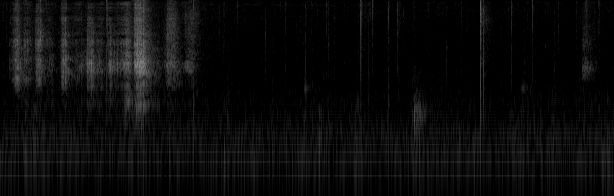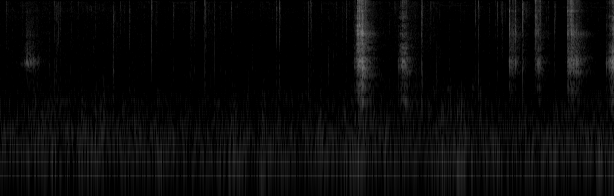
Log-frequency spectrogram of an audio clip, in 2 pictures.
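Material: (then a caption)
Paper. A dip pen or quill scratches across a small, thin, flat paper card or letter resting on a wooden table while writing. Bursts of dry, bright scratching cluster at the start and end, separated by a quieter stretch of scattered light ticks and strokes over a faint low hiss.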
